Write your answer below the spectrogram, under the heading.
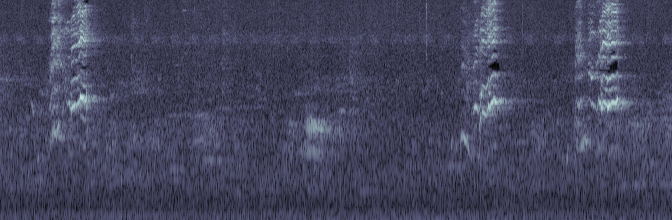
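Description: A rufous treepie gives harsh, rising squawks in three short bursts a few seconds apart, with a softer note between them, over a steady low hum.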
